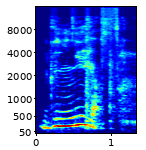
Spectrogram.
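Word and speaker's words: гнев: You can hear that I pronounce this V here as F because voiced consonant which is located at the end of the word will become unvoiced. V will become F. We are going to pronounce it as F.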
